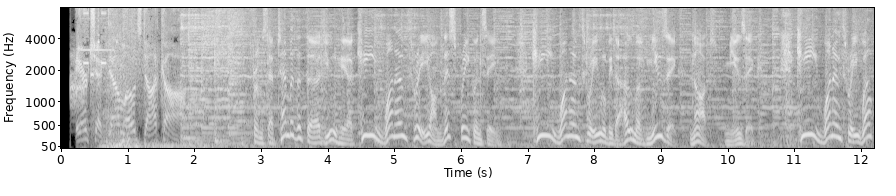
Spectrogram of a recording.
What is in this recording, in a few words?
launch promo; key 103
